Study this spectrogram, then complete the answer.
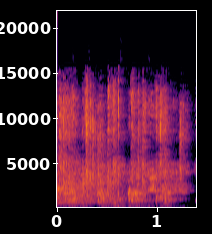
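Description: A church congregation claps together during a Sunday worship service, a dense, continuous patter of many hands at moderate distance, fairly soft overall and without voices.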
